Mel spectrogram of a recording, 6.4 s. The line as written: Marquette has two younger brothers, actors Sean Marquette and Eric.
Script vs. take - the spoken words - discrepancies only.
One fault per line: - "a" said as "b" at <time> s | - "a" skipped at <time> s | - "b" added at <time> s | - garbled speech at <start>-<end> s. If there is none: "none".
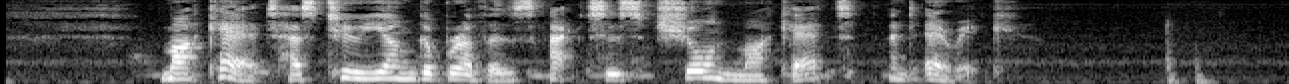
none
